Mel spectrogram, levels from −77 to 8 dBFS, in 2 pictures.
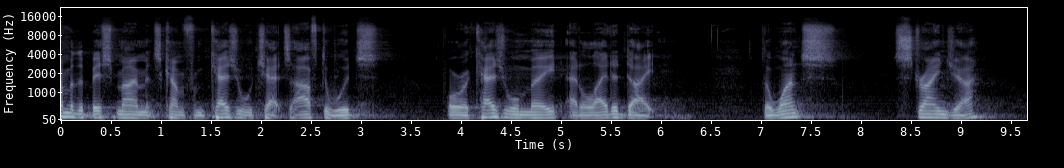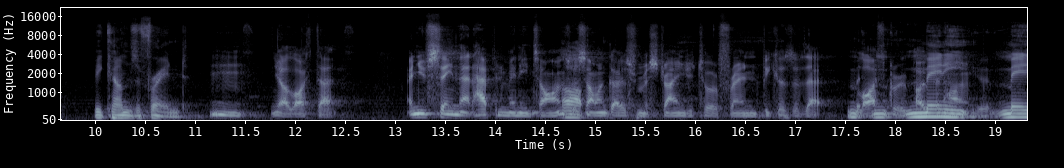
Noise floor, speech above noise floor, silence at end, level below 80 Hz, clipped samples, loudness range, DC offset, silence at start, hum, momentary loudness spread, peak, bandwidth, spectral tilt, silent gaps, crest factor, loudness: -59 dBFS; 33 dB; 0 s; -58 dBFS; under 0.1%; 5 LU; under 0.1%; 0 s; none; 12 LU; -10 dBFS; 17.5 kHz; -5 dB/octave; none; 18 dB; -27 LUFS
